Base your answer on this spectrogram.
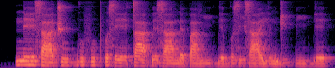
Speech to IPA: n eː˦ s aː˨ t͡ʃ uː˨ ɡ͡b u˦˨ f u˦ pʰ ʊ˦ s eː˨ t aː˦˨ k͡p ɪ˦ z aː˨ n ɛ˨ p a˨ v iː˨ ɡ͡b e˨ b ʊ˦ z i˦ z aː˦ j ɪ˨ ŋ ɡ iː˦ k͡p iː˨ ɡ͡b e˦

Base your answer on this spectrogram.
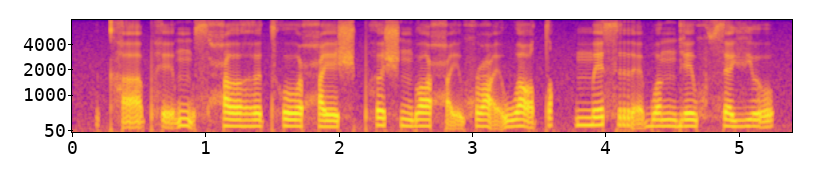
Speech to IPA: kʰ a̰ pʰ ḛ ŋʷ ə̰ s ħ ʌ ɦ ə tʰ o ħ e ʃ pʰ ə ʃ ŋ ɡ ɒ ħ ḛ xʷ ʕ ɛ̰ w ʌ tˤ | m e s r ɛ̰ b ʌ ŋ ɡ e xʷ s ɛ vʲ o

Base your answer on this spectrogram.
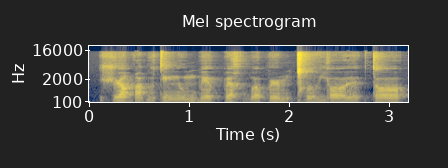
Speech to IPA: ʃ ə˞ q õ ɓ u t ɪ n u m ɡ͡b ɛ ʊ̯ k͡p ə χ ɡ͡b ɔ p ə˞ m ǀʰ o v j ɔ ə̯ | t ɔ

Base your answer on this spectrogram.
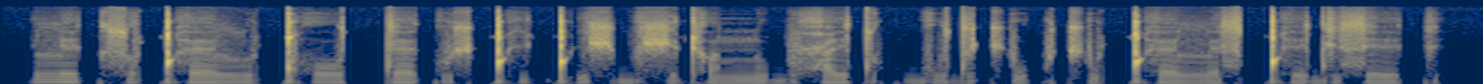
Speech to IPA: l e k s o ǃʰ ɛ lː u ǃʰ o tː ɛ k u ʃ ǃʰ i ǃʼ i ʃ b i ʃ i ʈʰ ʌ nː u b u ħ e t o k ɡ u d ʌ t͡ʃʼ u k t͡ʃʼ u ǃʰ ɛ lː ɛ s ǃʰ e d i s e k

